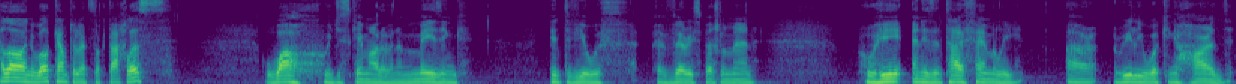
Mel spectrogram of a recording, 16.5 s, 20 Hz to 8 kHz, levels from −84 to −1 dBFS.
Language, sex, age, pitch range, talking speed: English, male, 50-69, 100-110 Hz, 115 wpm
